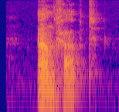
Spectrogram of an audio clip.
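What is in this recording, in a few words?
"aangaapt", Dutch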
